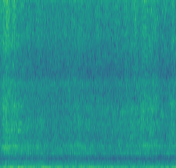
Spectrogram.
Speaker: so I don't know go figure but uh I'm going to let it warm up for just a minute guys and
